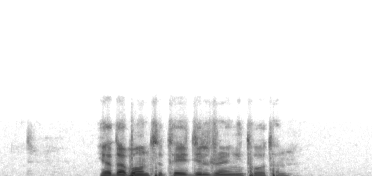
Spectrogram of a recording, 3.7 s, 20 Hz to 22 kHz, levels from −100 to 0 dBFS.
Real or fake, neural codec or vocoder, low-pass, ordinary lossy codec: real; none; 7.2 kHz; Opus, 32 kbps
